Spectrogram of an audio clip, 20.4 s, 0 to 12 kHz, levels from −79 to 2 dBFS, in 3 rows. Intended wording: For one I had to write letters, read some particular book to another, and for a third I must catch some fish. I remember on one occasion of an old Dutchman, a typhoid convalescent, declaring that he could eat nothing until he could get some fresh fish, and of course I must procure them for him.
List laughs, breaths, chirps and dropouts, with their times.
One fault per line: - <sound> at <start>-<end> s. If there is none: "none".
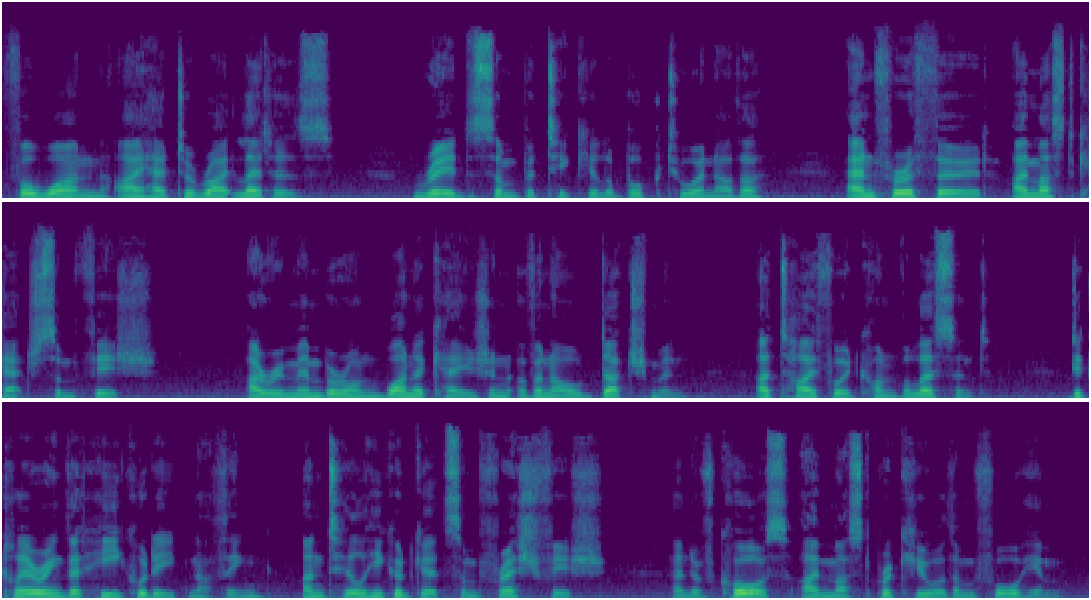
none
